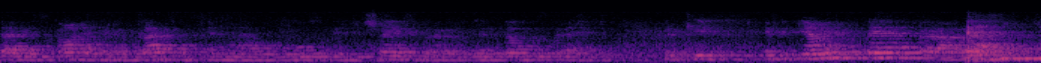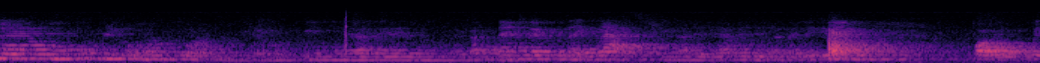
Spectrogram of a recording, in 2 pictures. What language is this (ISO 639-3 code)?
ita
